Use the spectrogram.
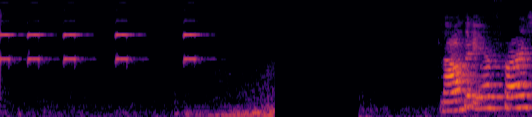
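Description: An air fryer timer beeps a run of short, high, evenly spaced tones to signal cooking is done, followed by a silence and then a voice talking.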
